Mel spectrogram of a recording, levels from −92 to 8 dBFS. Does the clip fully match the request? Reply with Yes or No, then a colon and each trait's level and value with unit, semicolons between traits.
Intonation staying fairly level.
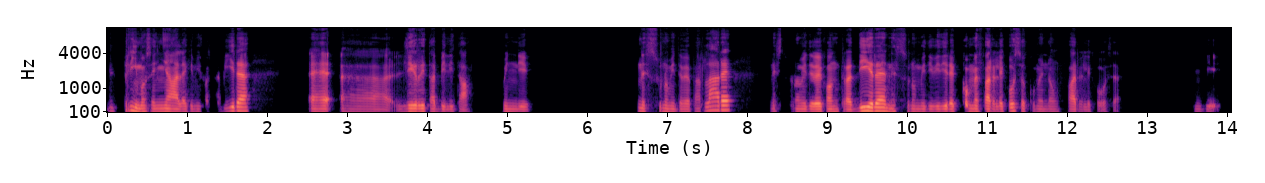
Yes: narrow, 2.1 semitones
